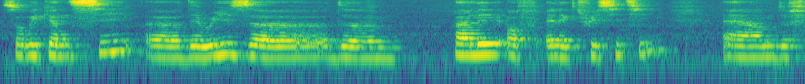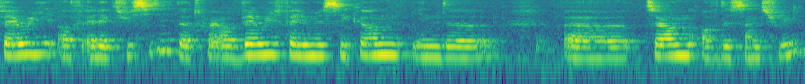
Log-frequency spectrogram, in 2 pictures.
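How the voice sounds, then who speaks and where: Amid noticeable background noise and audible room echo, a woman with a French accent speaks at a fairly slow pace in a medium pitch with fairly even intonation. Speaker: visual artist. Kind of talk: conference talk. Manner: halting.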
